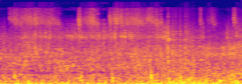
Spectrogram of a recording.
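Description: A bridge is shot down and collapses in the video game Horizon Zero Dawn, making a loud, continuous rumbling crash with booming debris that fills the whole moment.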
